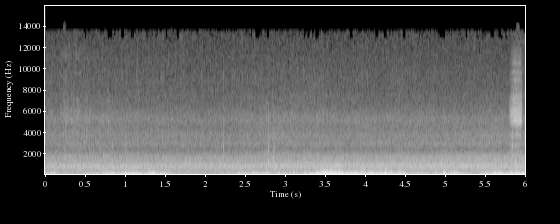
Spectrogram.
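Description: Wind buffeting the microphone in uneven low gusts, with rustling of dry brush as a hooked fish is brought in.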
